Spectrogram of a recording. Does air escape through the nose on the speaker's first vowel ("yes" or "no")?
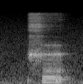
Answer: yes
